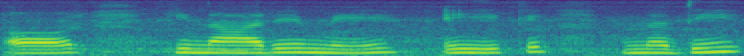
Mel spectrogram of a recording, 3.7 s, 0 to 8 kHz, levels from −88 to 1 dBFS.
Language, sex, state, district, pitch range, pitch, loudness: Hindi, female, Bihar, West Champaran, 195-215 Hz, 200 Hz, -14 LUFS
